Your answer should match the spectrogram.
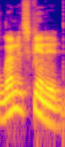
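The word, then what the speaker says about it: Lynyrd Skynyrd: How about pronounced Leonard Skinned?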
